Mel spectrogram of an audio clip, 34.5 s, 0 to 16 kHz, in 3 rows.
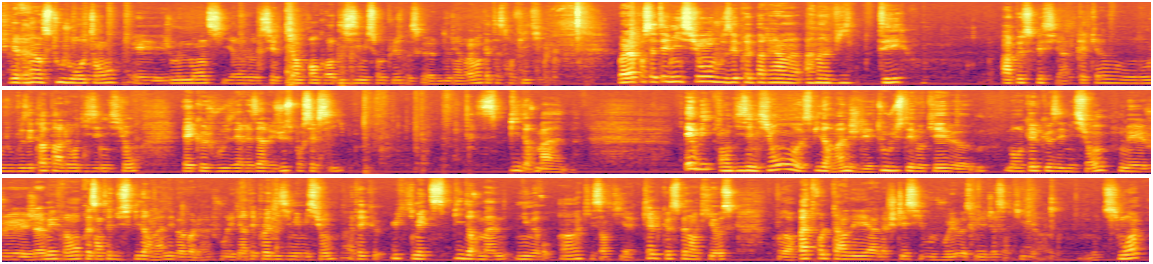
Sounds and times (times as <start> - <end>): Speech: 0.0 - 5.5, 6.2 - 9.3, 10.0 - 15.0, 16.2 - 17.3, 18.3 - 34.4.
